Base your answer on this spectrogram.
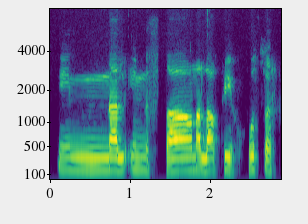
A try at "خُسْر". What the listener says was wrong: خُسر، دیکھیں یہاں پہ سین ہی ہے، यहाँ पे सीन ही है, वल असर में स्वाद है, वल असर उसके बाद इन्नल इंसान सीन है, इन्नल इंसान लफी खुसर, ये दोनों सीन है, ये नॉर्मल है, इन्नल इंसान लफी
